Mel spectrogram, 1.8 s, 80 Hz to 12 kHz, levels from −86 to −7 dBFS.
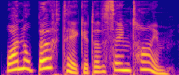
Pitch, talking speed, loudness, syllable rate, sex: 280 Hz, 300 wpm, -16 LUFS, 5.3 syllables/s, female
